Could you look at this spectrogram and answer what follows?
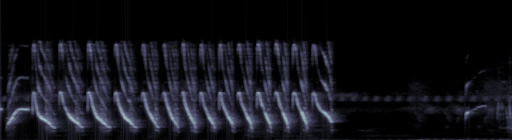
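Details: Belgian canary song for training other canaries: a string of about twelve loud downslurred whistles, evenly spaced, then a quiet stretch with a thin high tone and a soft chirp.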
